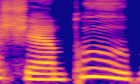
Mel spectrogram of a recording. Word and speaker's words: shampoo: extra shampoo please. 이때 샴푸를요. 샴푸하고 뒷부분을 강하게 해주시면 되겠습니다.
